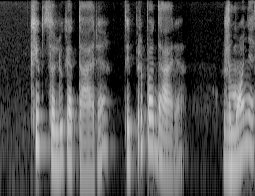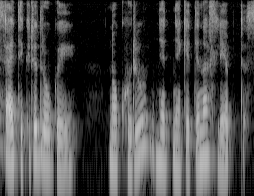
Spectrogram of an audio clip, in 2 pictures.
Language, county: Lithuanian, Utena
